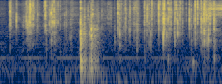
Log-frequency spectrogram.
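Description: A small plastic blind-bag wrapper crinkling in the hands as it is handled to be opened, in irregular crackles.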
